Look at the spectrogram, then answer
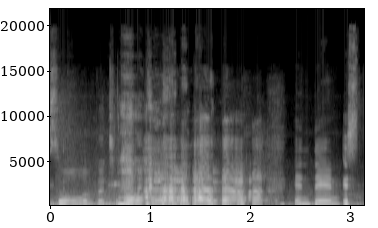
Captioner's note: laughter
